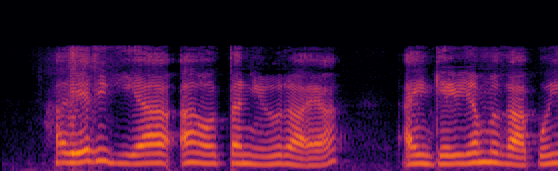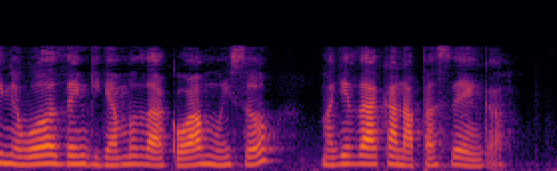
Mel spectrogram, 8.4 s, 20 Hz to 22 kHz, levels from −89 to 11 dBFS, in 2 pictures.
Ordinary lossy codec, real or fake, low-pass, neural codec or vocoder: none; fake; 7.2 kHz; codec, 16 kHz, 1.1 kbps, Voila-Tokenizer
